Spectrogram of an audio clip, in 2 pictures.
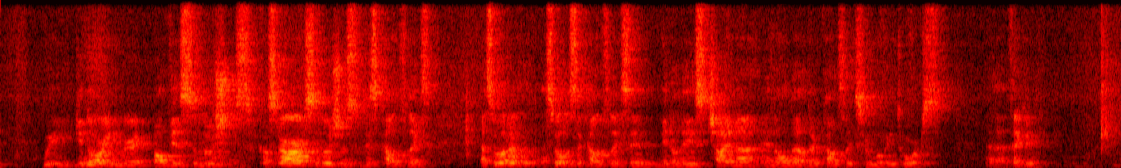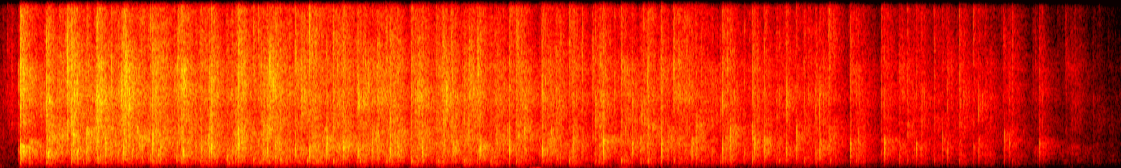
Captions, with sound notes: We're ignoring very obvious solutions. Because there are solutions to this conflict, - as well as to the conflicts in the Middle East, China, and all the other conflicts we moving towards. Thank you. [Applause]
